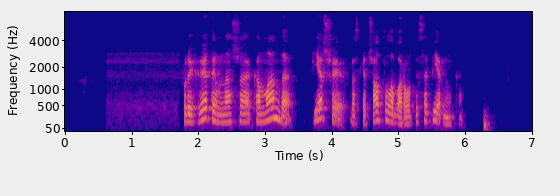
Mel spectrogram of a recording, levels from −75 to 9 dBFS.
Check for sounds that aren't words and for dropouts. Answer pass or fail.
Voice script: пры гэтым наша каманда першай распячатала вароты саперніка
pass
